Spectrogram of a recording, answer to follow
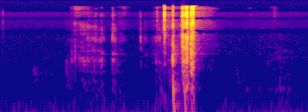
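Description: Camera memory-card slot door being opened, with light handling clicks and then a sharp plastic click about a second and a quarter in as the latch lets go.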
